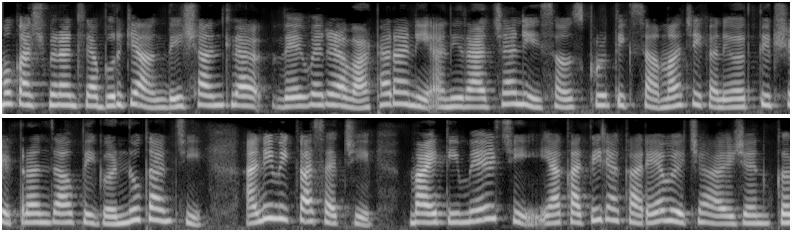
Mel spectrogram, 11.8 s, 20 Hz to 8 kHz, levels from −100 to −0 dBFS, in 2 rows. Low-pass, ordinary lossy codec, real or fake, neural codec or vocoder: none; none; fake; codec, 16 kHz, 2 kbps, X-Codec, HuBERT features, trained on balanced general audio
